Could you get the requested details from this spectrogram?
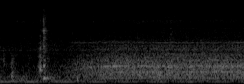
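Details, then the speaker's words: Yaesu transceiver cooling fan on top of the radio, just unkeyed after AM transmitting with a fairly strong carrier that drives the transistors hot. A faint steady whir continues after a few clicks; the fan runs on normally. "you're really going to get hot you can hear the fans running they're pretty continuously so and I unn keyed fans fan still running not keen to mic anymore"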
